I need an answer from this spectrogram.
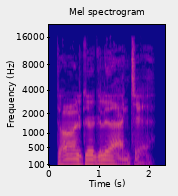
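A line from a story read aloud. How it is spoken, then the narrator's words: Groaning. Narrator (Russian): простонал Фалибор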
